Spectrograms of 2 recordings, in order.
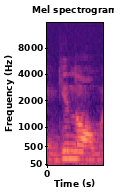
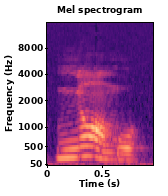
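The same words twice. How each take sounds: First: The g is sounded separately before the n. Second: The gn is a single 'nh' sound. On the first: "no português a gente falaria gnomo" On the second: "ela vai ter o som de N H, como gnomo"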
